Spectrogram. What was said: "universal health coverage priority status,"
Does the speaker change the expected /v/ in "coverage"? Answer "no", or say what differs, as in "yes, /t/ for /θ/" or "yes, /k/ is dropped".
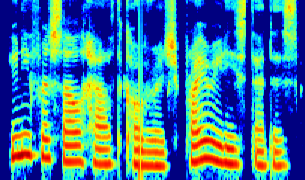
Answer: no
